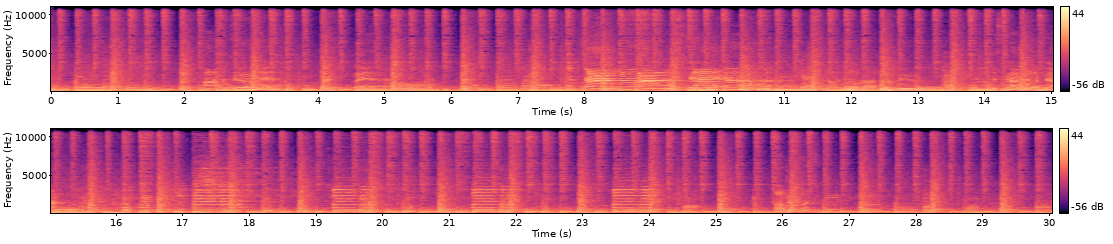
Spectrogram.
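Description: Live blues band playing a song, with guitar over a steady beat.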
